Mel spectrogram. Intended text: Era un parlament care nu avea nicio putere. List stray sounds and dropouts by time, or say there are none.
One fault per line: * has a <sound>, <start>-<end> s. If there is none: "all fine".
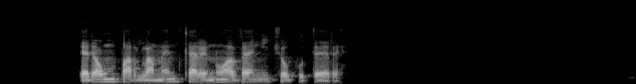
all fine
